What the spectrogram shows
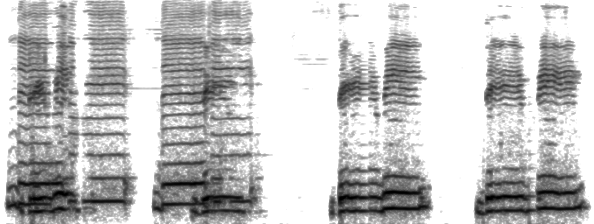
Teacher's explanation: Just when you say Divi, you're saying both on the middle swara. Okay, so the Di, the first syllable is down.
